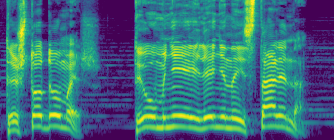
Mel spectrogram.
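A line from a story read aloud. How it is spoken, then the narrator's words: Shouting. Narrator (Russian): кричал он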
